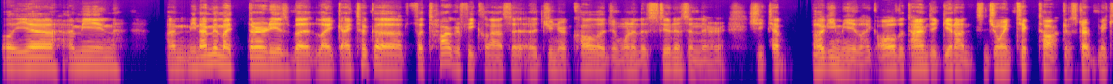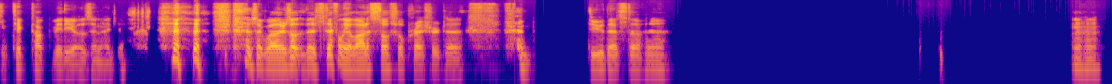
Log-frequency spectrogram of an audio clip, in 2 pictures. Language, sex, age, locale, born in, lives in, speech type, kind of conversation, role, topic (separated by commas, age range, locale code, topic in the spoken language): English, male, 50-54, en-US, United States, United States, conversation, podcast, host, What helps you maintain a healthy balance between technology use and offline activities?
